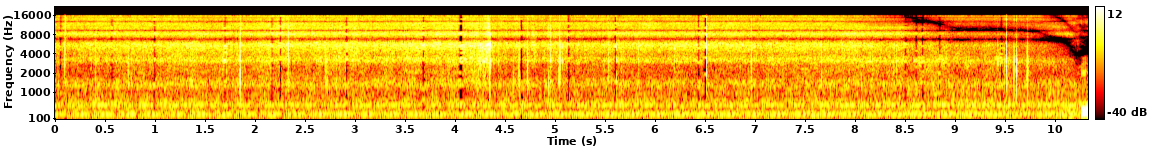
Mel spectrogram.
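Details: Endoscopic ear wax suction in a regular adult male client needing removal every 4–5 months; steady loud hissing with intermittent sucking crackles and pops as soft, near-liquid wax is cleared.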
